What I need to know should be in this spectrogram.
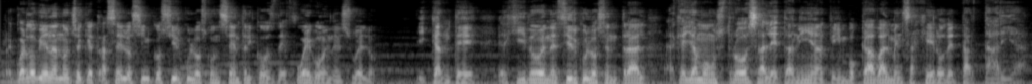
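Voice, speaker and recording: Low-voiced man narrating horror over music. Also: moderate pace. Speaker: audiobook narrator. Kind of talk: dramatized horror audiobook narration. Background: music behind the voice.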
